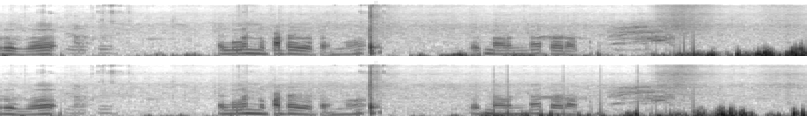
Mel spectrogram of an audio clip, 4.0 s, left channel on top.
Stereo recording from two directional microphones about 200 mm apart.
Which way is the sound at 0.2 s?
10° left (ahead or behind).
